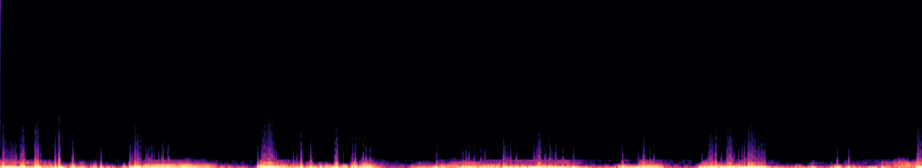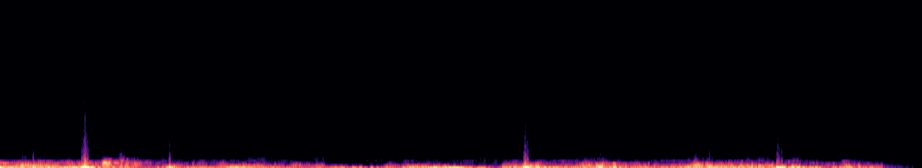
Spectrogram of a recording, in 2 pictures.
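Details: Hungry male's stomach growling: loud, deep, sustained rumbling and groaning with brief pops; normal borborygmi.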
